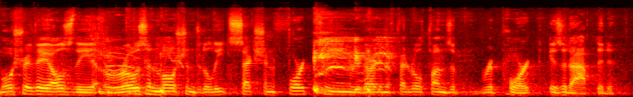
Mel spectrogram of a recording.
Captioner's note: chorus of ayes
